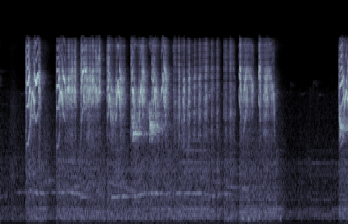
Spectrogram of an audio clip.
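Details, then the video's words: Sogon bird song offered as therapy to make a silent bird sing; long stretch of rapid, rasping high chatter and trills, a pause, then one more burst. "TERAPI SOGON MACET langsung GACOR DENGAR PANCINGAN INI"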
